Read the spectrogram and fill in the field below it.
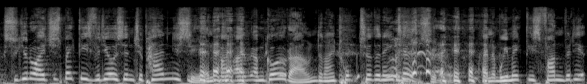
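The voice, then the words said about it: Thick exaggerated Welsh accent. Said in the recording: “Your accent's not thick enough for them anymore. ... I could have brought it back.”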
